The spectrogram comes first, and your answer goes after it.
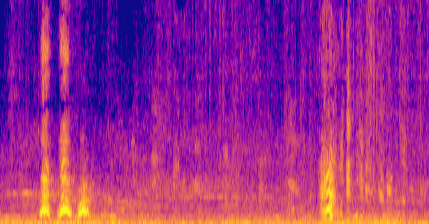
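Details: Shiba Inu at a dog run in Hokkaido Ballpark F Village, Japan, under a cold sky: three quick sharp barks in the first second, then one more after a pause, over murmuring voices and soft background music.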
